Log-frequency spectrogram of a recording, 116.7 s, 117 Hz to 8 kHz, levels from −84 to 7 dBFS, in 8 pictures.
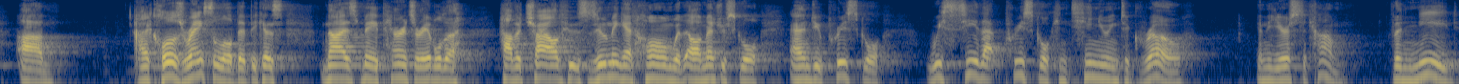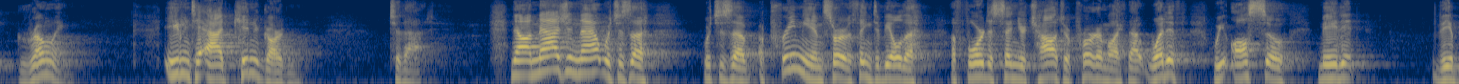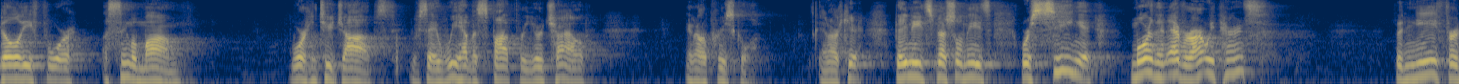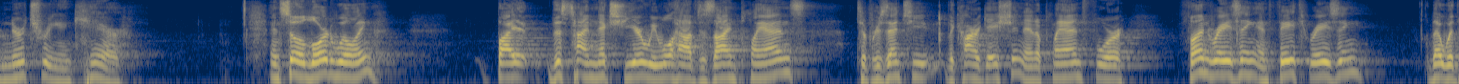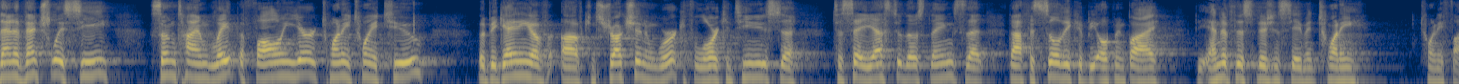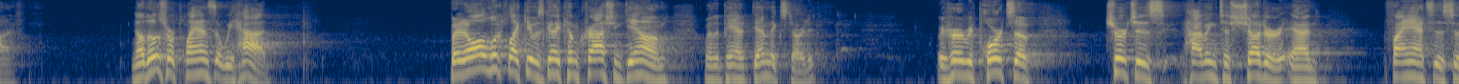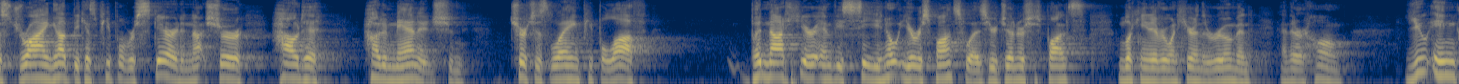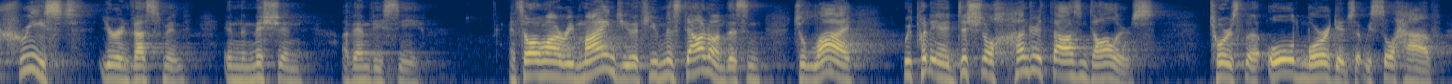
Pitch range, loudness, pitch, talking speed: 145-180 Hz, -18 LUFS, 160 Hz, 165 wpm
